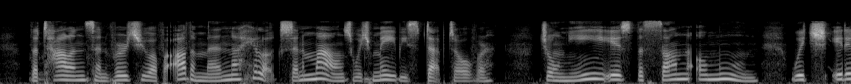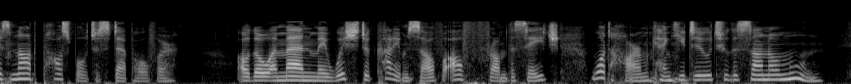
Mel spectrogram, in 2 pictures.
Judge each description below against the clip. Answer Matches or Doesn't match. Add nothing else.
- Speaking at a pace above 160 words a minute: Matches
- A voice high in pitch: Matches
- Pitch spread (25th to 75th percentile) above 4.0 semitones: Matches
